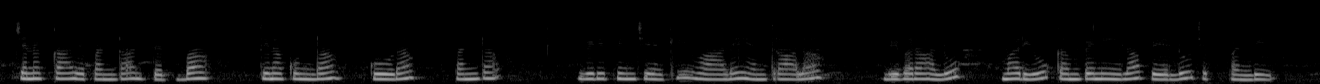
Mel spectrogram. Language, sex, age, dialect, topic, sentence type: Telugu, female, 18-24, Southern, agriculture, question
